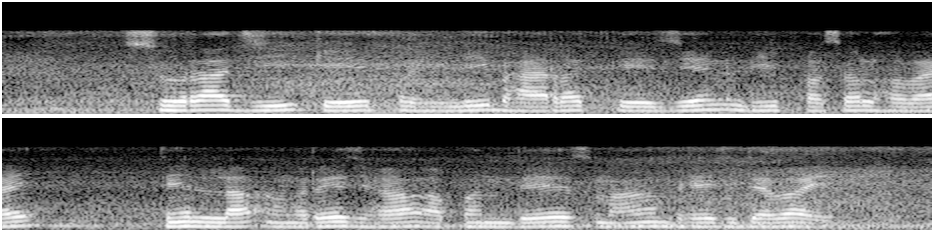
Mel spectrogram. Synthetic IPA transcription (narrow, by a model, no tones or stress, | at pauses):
suɾad͡ʒikepəɦilibʱaɾət̪ked͡ʒenbʱipʰəsəlɦobaj | t̪ẽlaəŋɡɾed͡ʒɦəəpənd̪esmabʱed͡ʒd̪ebəj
